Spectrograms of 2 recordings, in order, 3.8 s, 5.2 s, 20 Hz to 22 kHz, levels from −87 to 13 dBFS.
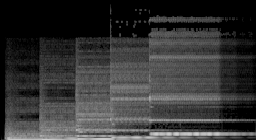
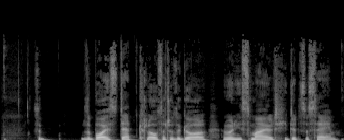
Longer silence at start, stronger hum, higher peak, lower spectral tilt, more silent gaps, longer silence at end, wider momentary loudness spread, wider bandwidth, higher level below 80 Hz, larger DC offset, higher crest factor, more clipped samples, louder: about the same, 0.1 s vs 0.05 s; neither; about the same, -2 dBFS vs -4 dBFS; about the same, -6 dB/octave vs -6.5 dB/octave; neither; about the same, 0.05 s vs 0.1 s; second, 5 LU vs 15 LU; about the same, 17.5 kHz vs 16 kHz; first, -20 dBFS vs -54 dBFS; neither; second, 12 dB vs 18 dB; neither; first, -15 LUFS vs -21 LUFS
